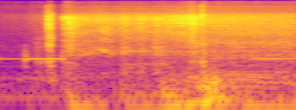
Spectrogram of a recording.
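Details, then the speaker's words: Car idling after starter replacement with catalytic converter and knock sensor refitted: steady low rumble, no ticking or puffing, no exhaust leaks heard. "all right pretty good everything sounds good i don't hear any exhaust leaks or anything like that"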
